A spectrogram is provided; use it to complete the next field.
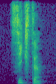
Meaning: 1. Interval of six notes 2. sixte 3. Sixth part of a tithe which belongs to a lord
- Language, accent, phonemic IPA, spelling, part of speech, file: French, France, /sikst/, sixte, noun, LL-Q150 (fra)-sixte.wav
